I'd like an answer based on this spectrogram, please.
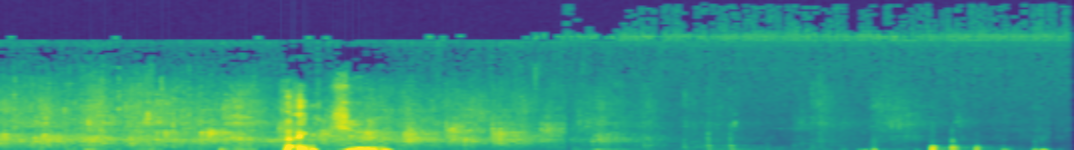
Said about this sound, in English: Well, let's give these guys a good round of applause, please.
